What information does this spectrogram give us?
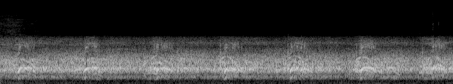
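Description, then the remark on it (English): A crowd chanting "Hoff" in a steady repeated rhythm, roughly one shout per second, loud and continuous, at an event hosted by the Hoff, with a thin, band-limited phone-line quality from a voicemail recording. “That's our shouty Hoff, Hoff, Hoff.”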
